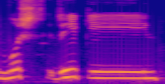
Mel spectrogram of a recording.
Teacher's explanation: یہاں پہ را کو باریک پڑھنا ہے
